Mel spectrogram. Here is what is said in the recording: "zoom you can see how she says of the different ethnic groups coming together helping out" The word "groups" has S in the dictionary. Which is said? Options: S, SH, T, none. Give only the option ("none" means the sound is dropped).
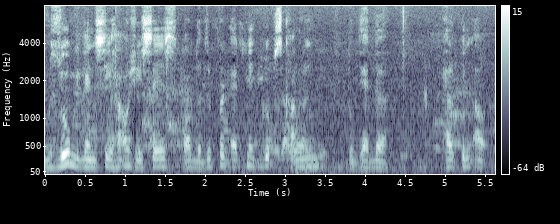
S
